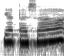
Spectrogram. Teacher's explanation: mad wajib muttasil panjangnya enam harakat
